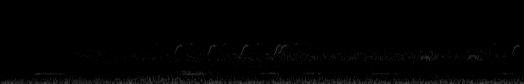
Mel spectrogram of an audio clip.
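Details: Rapid upward-sliding piping notes, about three a second, come from a pair of bald eagles at NCTC on 13 February 2013, over a steady low rumble.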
